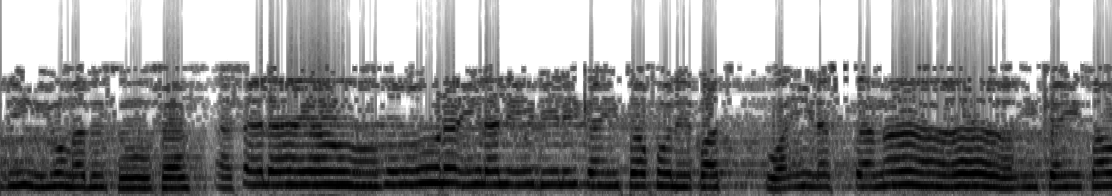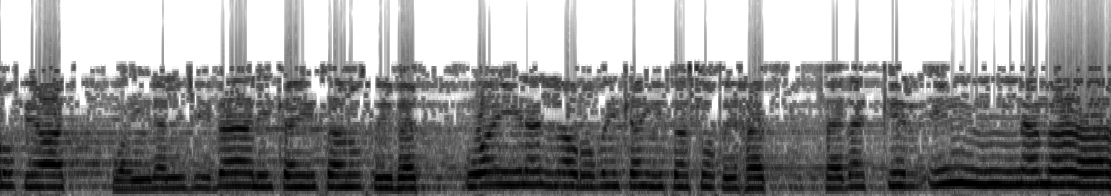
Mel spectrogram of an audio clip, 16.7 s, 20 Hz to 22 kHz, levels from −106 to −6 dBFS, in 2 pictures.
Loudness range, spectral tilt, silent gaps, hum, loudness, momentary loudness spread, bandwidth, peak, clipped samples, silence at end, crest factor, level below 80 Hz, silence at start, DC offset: 3 LU; -6.5 dB/octave; none; none; -8 LUFS; 7 LU; 7.8 kHz; 0 dBFS; 1%; 0 s; 8 dB; -44 dBFS; 0 s; under 0.1%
